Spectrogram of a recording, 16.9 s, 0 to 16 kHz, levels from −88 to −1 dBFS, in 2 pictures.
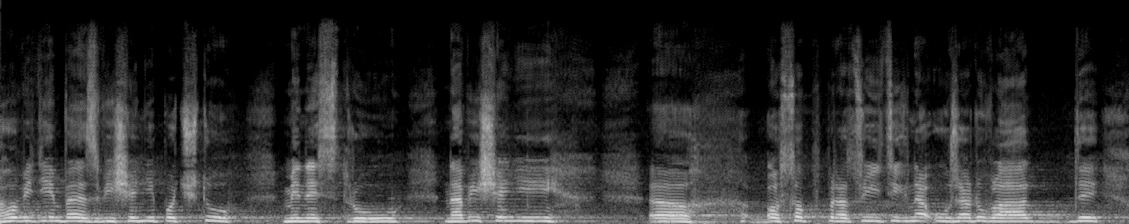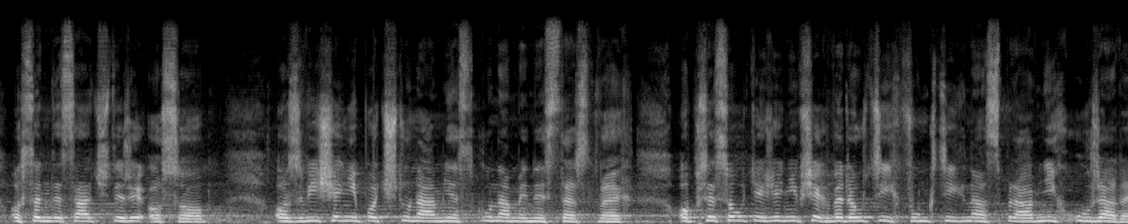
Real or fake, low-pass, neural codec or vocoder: fake; 14.4 kHz; vocoder, 48 kHz, 128 mel bands, Vocos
